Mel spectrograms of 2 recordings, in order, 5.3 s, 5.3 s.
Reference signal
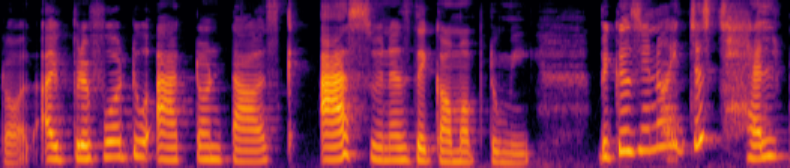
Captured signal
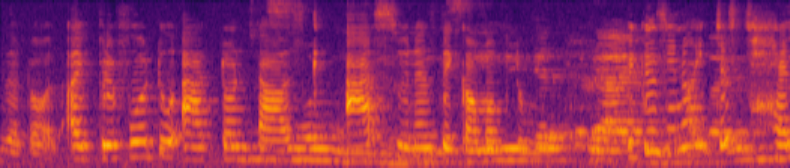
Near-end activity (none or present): present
